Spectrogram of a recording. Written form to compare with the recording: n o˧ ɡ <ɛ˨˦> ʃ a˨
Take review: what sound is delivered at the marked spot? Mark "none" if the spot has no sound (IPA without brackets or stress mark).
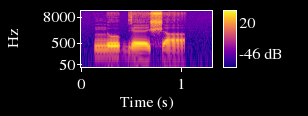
ɛ˨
